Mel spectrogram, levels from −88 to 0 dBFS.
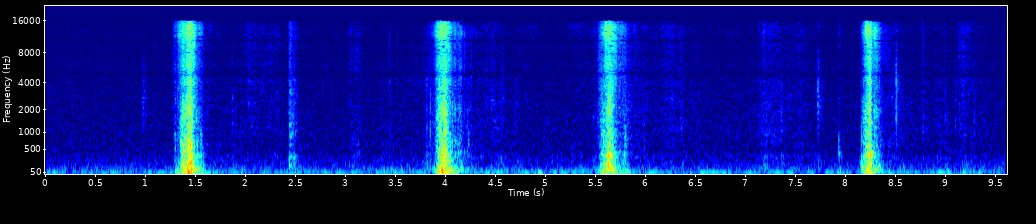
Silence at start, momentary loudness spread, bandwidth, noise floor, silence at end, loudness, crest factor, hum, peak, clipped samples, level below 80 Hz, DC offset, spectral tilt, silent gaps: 1.3 s; 28 LU; 16 kHz; -64 dBFS; 1.25 s; -32 LUFS; 28 dB; none; -10 dBFS; under 0.1%; -46 dBFS; under 0.1%; -3.5 dB/octave; none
